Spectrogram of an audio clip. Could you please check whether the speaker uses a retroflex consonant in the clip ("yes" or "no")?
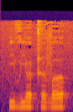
yes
